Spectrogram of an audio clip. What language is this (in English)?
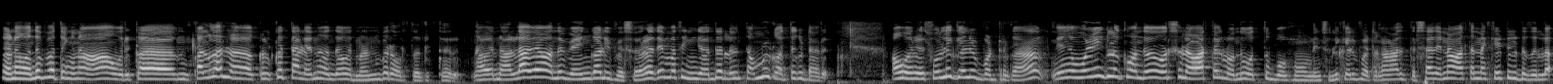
Tamil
